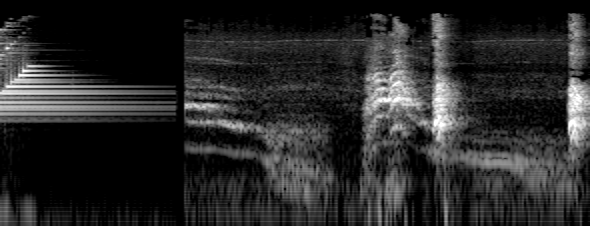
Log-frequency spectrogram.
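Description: A short chiming jingle with pitches stepping downward, then a cat's drawn-out meow falling in pitch, followed by a small white spitz-type dog barking three times in short, loud yaps.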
